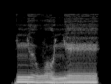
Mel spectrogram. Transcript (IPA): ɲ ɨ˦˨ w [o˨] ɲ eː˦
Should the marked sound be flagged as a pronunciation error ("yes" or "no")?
yes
